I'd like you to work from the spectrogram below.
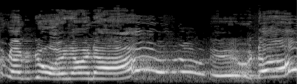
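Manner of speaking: high pained whimper; child protesting he cannot sit, pained and high; whining complaint. Retold or imitated.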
